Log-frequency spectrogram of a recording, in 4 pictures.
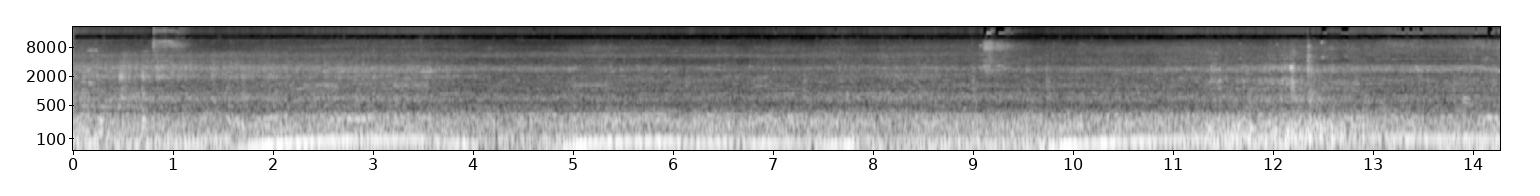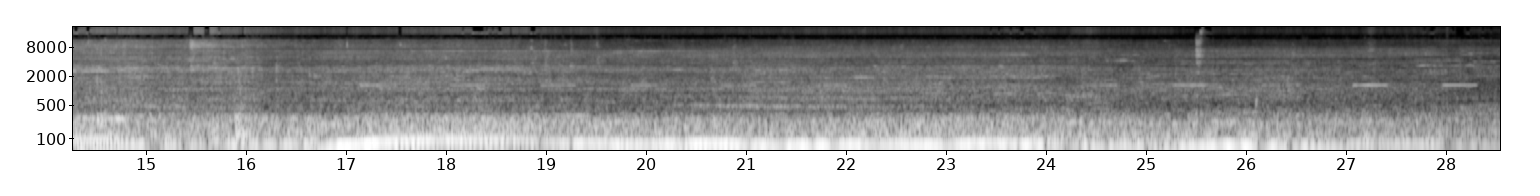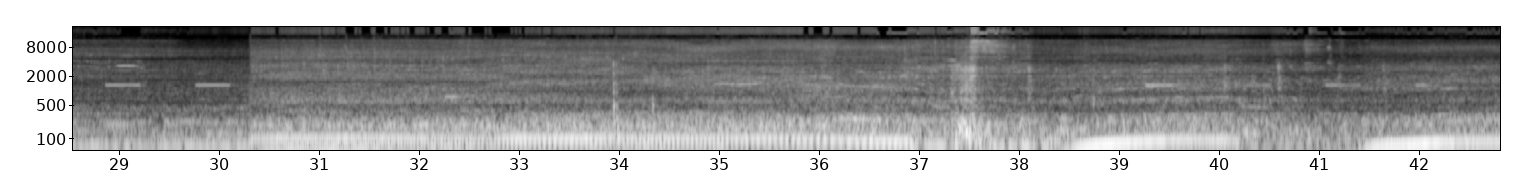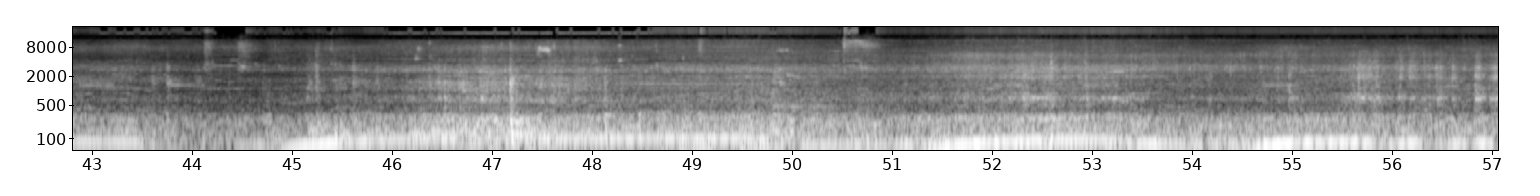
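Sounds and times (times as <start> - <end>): heavy diesel engines working: 0.0 - 57.0
reversing alarm beeping: 16.6 - 30.2.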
